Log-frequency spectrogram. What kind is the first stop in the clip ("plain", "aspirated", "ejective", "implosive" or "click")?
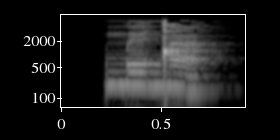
click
